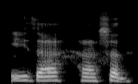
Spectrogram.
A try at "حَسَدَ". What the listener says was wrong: حسد دال کا کلکلا ہونا چاہیے. یہ سارے ہی باریک لیٹر ہیں, ترقیق کے ہیں, ہم کہتے ہیں باریک.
